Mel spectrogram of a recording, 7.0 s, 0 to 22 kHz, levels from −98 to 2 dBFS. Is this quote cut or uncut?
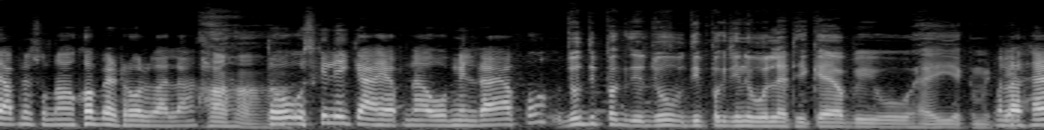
uncut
